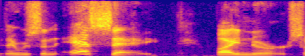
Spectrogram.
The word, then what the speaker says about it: Nourse: It's pronounced Nurse, but spelled N-O-U-R-S-E.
